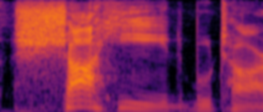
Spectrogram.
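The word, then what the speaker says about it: Shahid Buttar: said his name right it's pronounced it's spelled phonetically so you would pronounce the show okay so it's shahid Butare i'm sorry i'm really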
